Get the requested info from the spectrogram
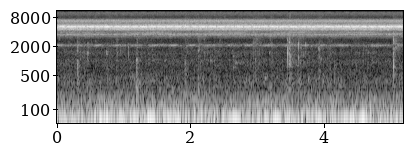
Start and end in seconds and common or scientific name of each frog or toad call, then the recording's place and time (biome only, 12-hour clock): none
Cerrado, 10:15pm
